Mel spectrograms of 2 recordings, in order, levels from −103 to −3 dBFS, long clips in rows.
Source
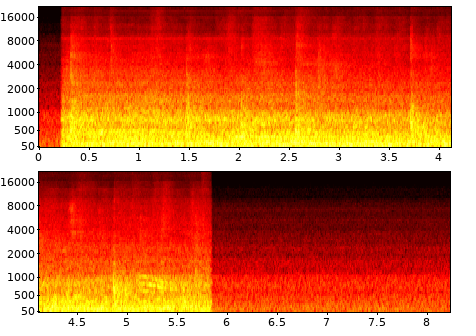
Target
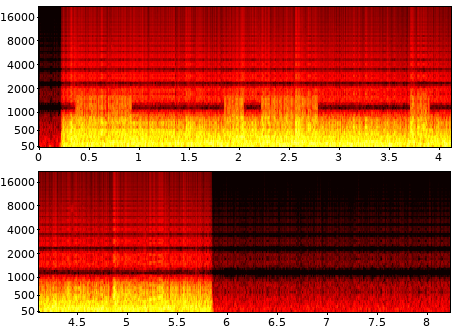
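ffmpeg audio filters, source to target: -filter_complex "[0:a]acrossover=split=210|4700[a][b][c];[b]acrusher=samples=38:mix=1:aa=0.000001[d];[a][d][c]amix=inputs=3:normalize=0,afwtdn=0.0562"

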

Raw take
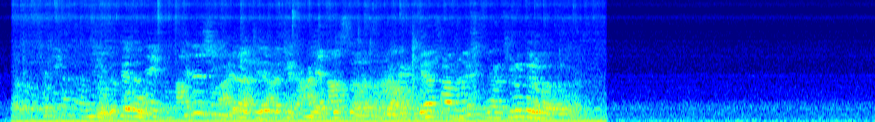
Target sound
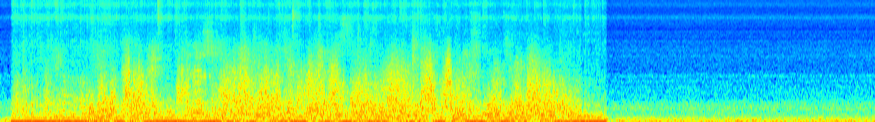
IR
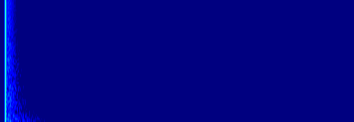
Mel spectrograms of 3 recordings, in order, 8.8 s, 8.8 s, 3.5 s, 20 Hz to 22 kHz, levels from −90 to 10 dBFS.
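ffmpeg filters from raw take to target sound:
-filter_complex "[0:a]lowshelf=f=210:t=q:w=1.5:g=7,asplit=2[a][b];[b]acompressor=threshold=-32dB:ratio=6,volume=-3dB[c];[a][c]amix=inputs=2:normalize=0,aeval=exprs='0.237*sin(PI/2*3.98*val(0)/0.237)':c=same,volume=3dB"

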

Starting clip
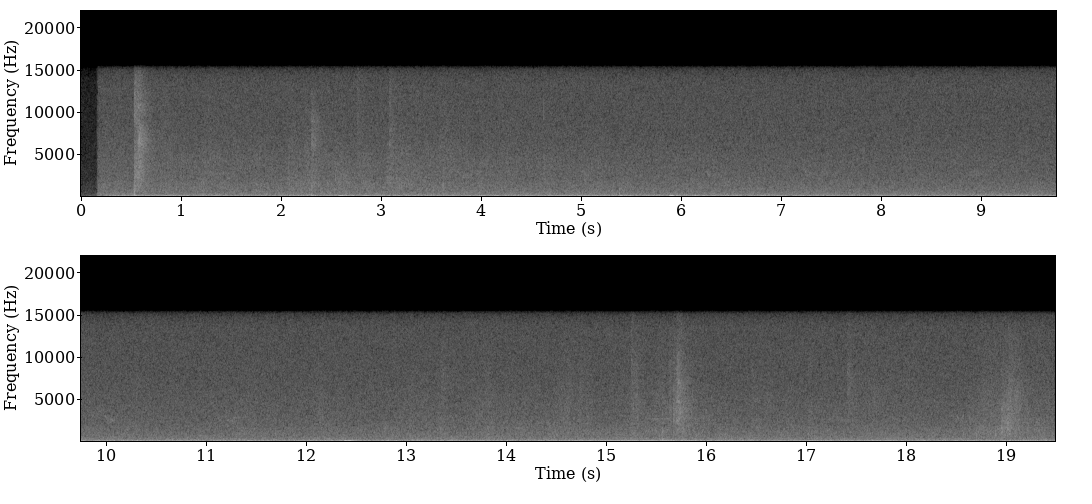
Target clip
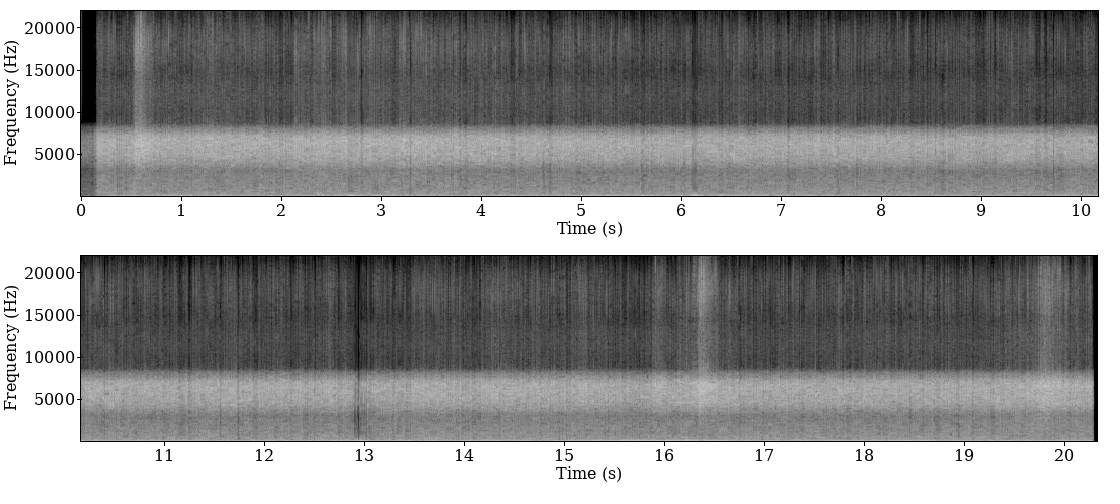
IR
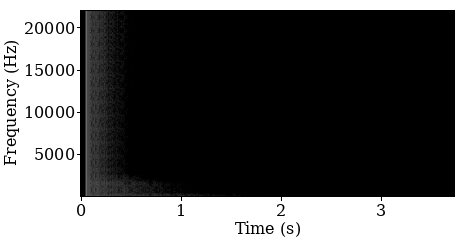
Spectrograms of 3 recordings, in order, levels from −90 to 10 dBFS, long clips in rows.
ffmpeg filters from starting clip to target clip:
-filter_complex "[0:a]bandreject=f=123.3:t=h:w=4,bandreject=f=246.6:t=h:w=4,bandreject=f=369.9:t=h:w=4,bandreject=f=493.2:t=h:w=4,bandreject=f=616.5:t=h:w=4,bandreject=f=739.8:t=h:w=4,bandreject=f=863.1:t=h:w=4,bandreject=f=986.4:t=h:w=4,bandreject=f=1.1097k:t=h:w=4,bandreject=f=1.233k:t=h:w=4,bandreject=f=1.3563k:t=h:w=4,bandreject=f=1.4796k:t=h:w=4,bandreject=f=1.6029k:t=h:w=4,bandreject=f=1.7262k:t=h:w=4,bandreject=f=1.8495k:t=h:w=4,bandreject=f=1.9728k:t=h:w=4,bandreject=f=2.0961k:t=h:w=4,bandreject=f=2.2194k:t=h:w=4,bandreject=f=2.3427k:t=h:w=4,bandreject=f=2.466k:t=h:w=4,acrossover=split=230[a][b];[b]acontrast=49[c];[a][c]amix=inputs=2:normalize=0,asetrate=78577,aresample=44100,atempo=0.561231,aresample=16000,asoftclip=type=tanh:threshold=-25dB,aresample=44100,asetrate=42292,aresample=44100,aexciter=amount=11.9:drive=1.2:freq=4.4k,aeval=exprs='0.596*sin(PI/2*2.24*val(0)/0.596)':c=same"

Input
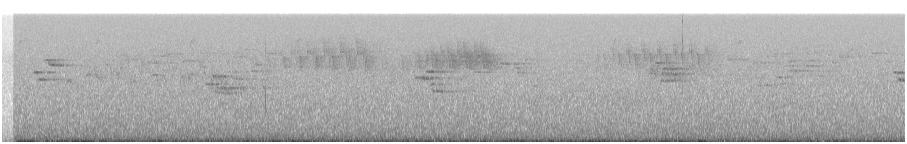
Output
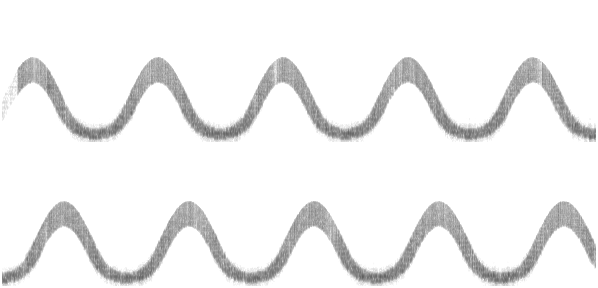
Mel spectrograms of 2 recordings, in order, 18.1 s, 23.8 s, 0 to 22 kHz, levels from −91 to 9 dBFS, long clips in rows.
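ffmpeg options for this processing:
-filter_complex "[0:a]acrossover=split=180|730|6400[a][b][c][d];[b]acontrast=83[e];[a][e][c][d]amix=inputs=4:normalize=0,afwtdn=0.0398,acompressor=threshold=-27dB:ratio=16,asetrate=28595,aresample=44100,atempo=1.54221,aeval=exprs='(mod(33.5*val(0)+1,2)-1)/33.5':c=same,flanger=delay=6.1:depth=2.1:regen=47:speed=0.12:shape=sinusoidal,atempo=0.76,asplit=2[f][g];[g]adelay=43,volume=-6dB[h];[f][h]amix=inputs=2:normalize=0,afftfilt=real='re*between(b*sr/1024,230*pow(3000/230,0.5+0.5*sin(2*PI*0.4*pts/sr))/1.41,230*pow(3000/230,0.5+0.5*sin(2*PI*0.4*pts/sr))*1.41)':imag='im*between(b*sr/1024,230*pow(3000/230,0.5+0.5*sin(2*PI*0.4*pts/sr))/1.41,230*pow(3000/230,0.5+0.5*sin(2*PI*0.4*pts/sr))*1.41)':win_size=1024:overlap=0.75,volume=9dB"

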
